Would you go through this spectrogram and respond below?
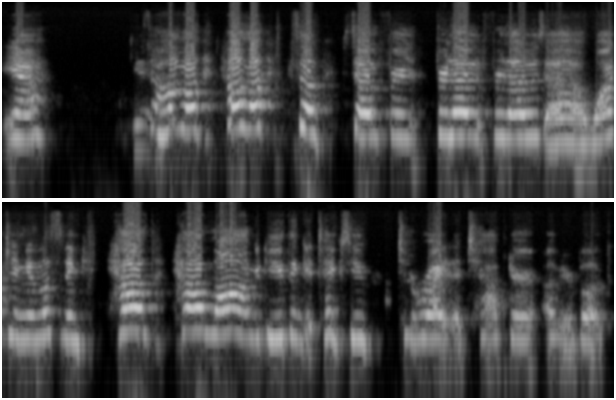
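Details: Adult female with cerebral palsy, who reports that voice-recognition software fails to understand voices with cerebral palsy about half the time; dysarthria due to cerebral palsy.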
